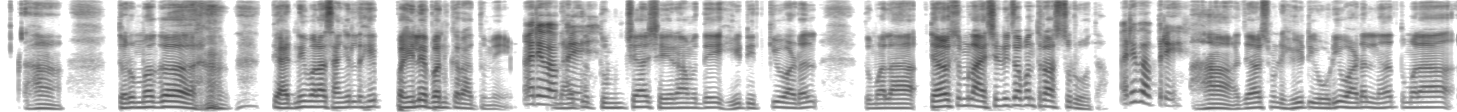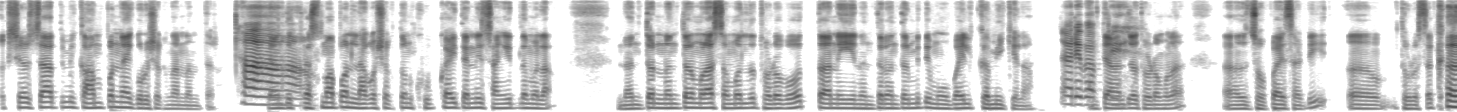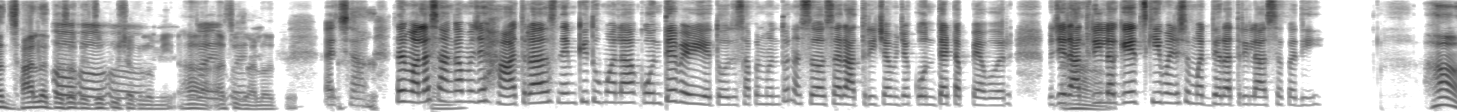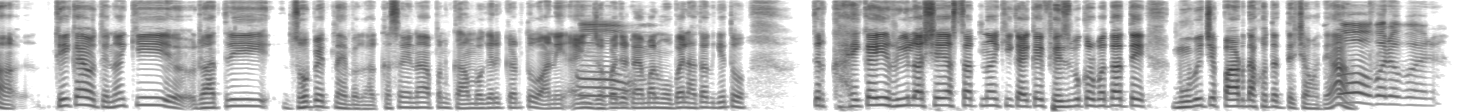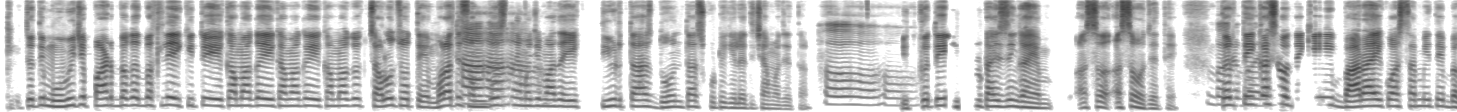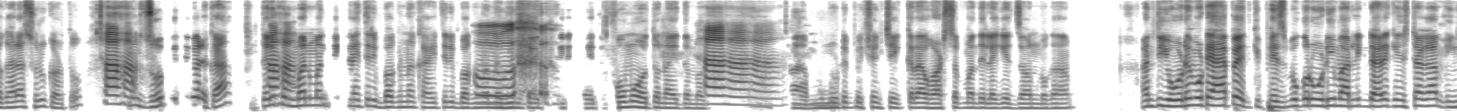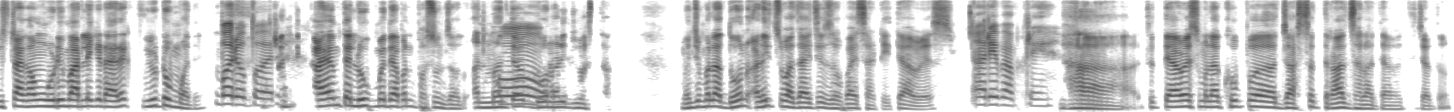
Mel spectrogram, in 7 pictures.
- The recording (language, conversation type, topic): Marathi, podcast, झोप यायला अडचण आली तर तुम्ही साधारणतः काय करता?
- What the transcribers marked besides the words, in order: tapping; chuckle; other background noise; laughing while speaking: "झालं तसं ते झोपू शकलो"; chuckle; background speech; whistle; chuckle; in English: "चेक"; other noise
